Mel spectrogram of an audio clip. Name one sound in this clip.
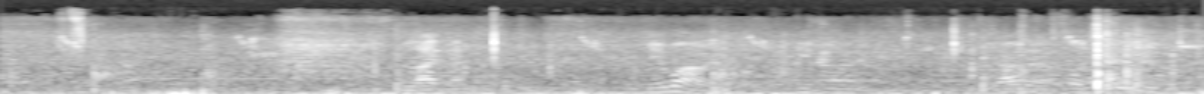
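Tennis shoes scuff and tap on a hard court.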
